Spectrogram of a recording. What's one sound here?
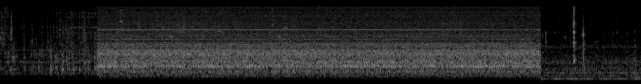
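A sliding table saw runs, cutting wood.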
